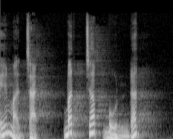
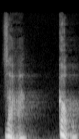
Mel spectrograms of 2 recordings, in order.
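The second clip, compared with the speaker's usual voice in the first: put-on higher, stammering frightened boy; trembling servant; 11 semitones higher than usual. A narrator's reading. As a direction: force out the terrible news in pieces. Servant stammers son fell in pond.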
